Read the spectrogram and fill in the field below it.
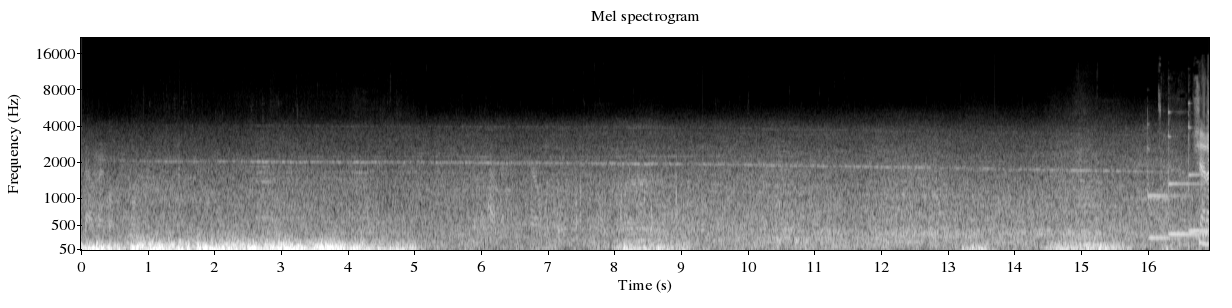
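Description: A Jetstar airliner climbing after takeoff from Sydney Airport, a loud, low engine roar at first that eases into a steady distant rumble, with a voice talking over it.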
